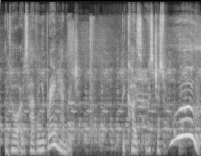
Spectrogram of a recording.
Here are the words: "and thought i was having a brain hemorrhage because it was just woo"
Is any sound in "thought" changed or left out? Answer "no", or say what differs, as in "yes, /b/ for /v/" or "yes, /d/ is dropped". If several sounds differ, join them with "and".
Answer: no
